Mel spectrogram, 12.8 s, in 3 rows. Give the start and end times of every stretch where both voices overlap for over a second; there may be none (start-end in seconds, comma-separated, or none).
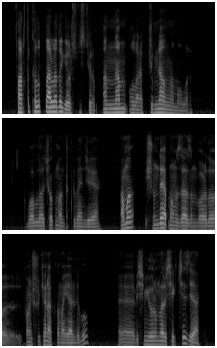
none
